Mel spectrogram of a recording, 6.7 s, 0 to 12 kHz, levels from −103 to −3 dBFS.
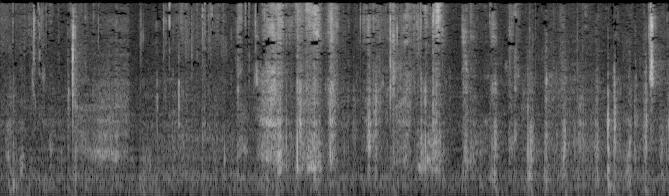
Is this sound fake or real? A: real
